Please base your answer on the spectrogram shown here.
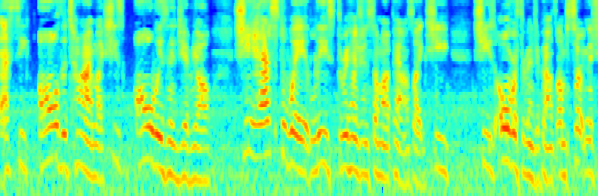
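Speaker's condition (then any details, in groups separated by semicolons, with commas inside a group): No condition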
